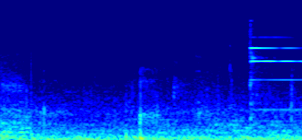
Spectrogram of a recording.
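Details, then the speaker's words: Patient with prior discomfort doing hip thrusts on a hip thruster machine: clicking from the hip during the movement, with the hip tending to drift to one side; hip clicking. "what was I doing when it started clicking so your hip wants to go this way"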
